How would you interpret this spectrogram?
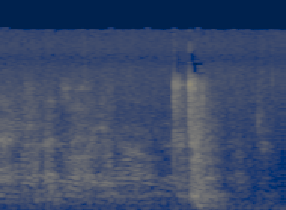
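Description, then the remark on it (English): Over a murmur of voices, a door is pushed shut on a sheriff's order, with a short scrape and a solid thump near the end. The background chatter then carries on. “Sheriff, tell those men to move back. And then close the door.”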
